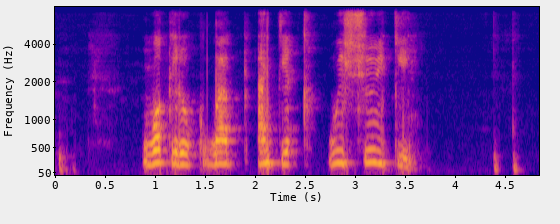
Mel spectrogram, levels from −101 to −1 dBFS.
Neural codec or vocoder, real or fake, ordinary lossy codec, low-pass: codec, 44.1 kHz, 7.8 kbps, Pupu-Codec; fake; Opus, 64 kbps; 7.2 kHz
